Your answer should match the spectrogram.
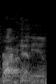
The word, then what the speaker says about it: Rakim: It's pronounced Rakim.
